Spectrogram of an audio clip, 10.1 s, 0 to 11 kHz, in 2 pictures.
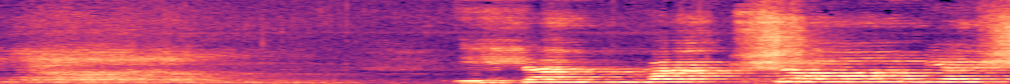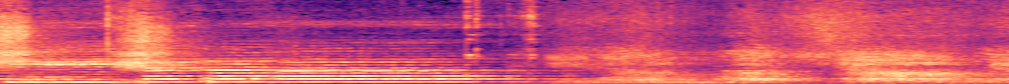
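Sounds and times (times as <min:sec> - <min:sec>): group chanting in unison: 0:00.0 - 0:01.7, 0:07.6 - 0:10.0.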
